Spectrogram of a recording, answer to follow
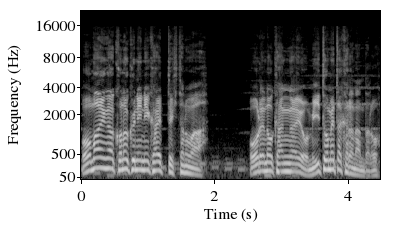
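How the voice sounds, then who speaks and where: Stern, animated officer. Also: male voice, on the high side, fairly quick, faint music behind. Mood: scornful, stern. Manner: curt, commanding, scornful. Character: stern, proud male magistrate officer, gruff former friend. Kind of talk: anime game voice acting.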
